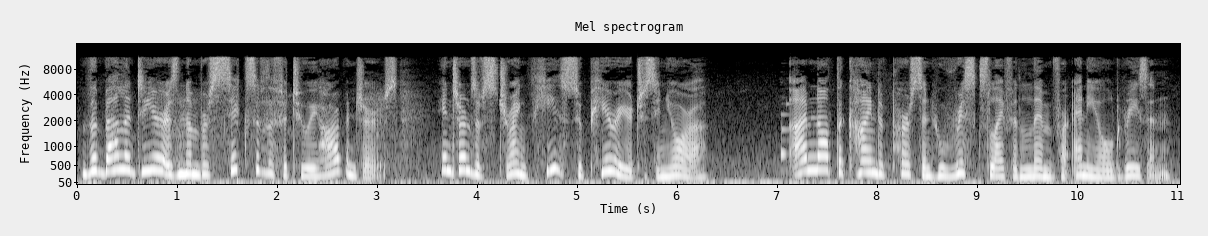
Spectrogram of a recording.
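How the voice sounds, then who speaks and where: An actress voicing a sly, teasing shrine priestess in a video game, coy and lightly mocking. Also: female voice, on the high side, lively intonation, normal speed, slight background noise, lightly acted. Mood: dry. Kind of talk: game voice acting. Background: game music.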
